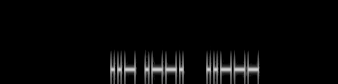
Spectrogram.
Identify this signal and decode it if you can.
Morse code, heard as a keyed tone, about 34 wpm, 700 Hz. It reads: UP 2
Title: Common QSO Phrases 35wpm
